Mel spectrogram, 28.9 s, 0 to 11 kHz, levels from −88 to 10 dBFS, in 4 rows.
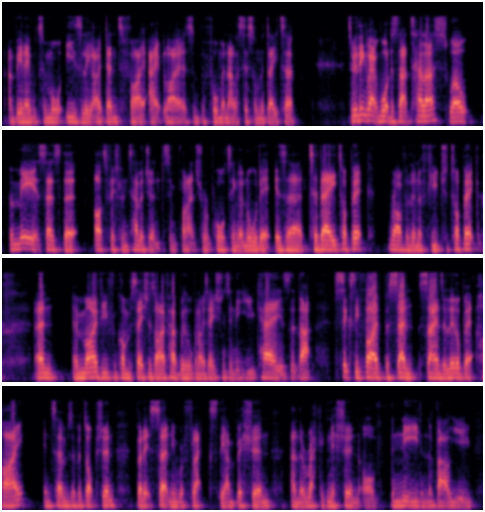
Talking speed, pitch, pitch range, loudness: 180 wpm, 115 Hz, 110-125 Hz, -24 LUFS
